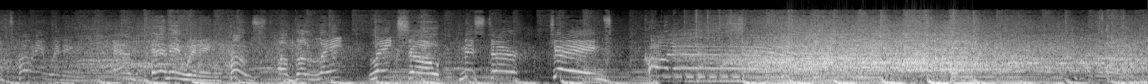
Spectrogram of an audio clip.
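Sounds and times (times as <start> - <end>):
canned studio applause and cheering: 0.0 - 11.4
thumping rhythmic band tune: 0.0 - 11.4
speech: 1.6 - 8.4.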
